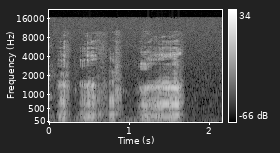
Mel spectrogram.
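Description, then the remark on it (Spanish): Angry, pig-like grunting voiced by a person as an aardvark: three short, rough snorts followed by a longer, drawn-out growl, fairly loud, ending abruptly into quiet. “Dijo furioso el animal y se fue gruñendo en busca de la enciclopedia del mundo animal.”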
